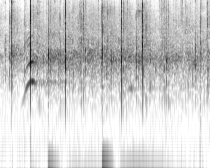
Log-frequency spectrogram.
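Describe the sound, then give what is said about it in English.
An audience in church claps in praise in a steady, even rhythm, about a dozen sharp, loud claps in quick succession, with faint voices underneath. “There is nothing wrong with clapping in church and clapping for that praise.”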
